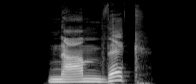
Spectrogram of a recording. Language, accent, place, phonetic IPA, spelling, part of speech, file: German, Germany, Berlin, [ˌnaːm ˈvɛk], nahm weg, verb, De-nahm weg.ogg
- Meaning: first/third-person singular preterite of wegnehmen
